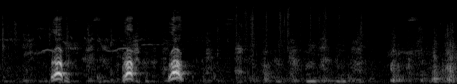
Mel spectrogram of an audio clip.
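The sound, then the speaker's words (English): A three-legged stray dog at a shop door barks three times in quick, fairly even succession, loud, then falls quiet, leaving a softer scuffling background with faint panting-like sounds. “The three-legged stray dog, whom nobody owns, is at the shop door.”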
